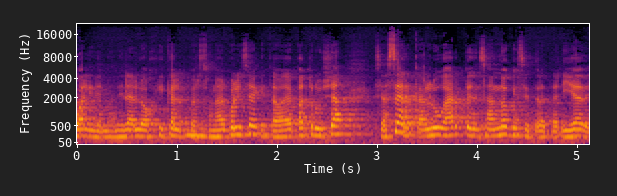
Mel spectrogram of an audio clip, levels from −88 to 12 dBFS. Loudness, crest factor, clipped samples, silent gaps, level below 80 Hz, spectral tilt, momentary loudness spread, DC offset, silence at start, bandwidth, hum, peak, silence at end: -13 LUFS; 12 dB; under 0.1%; none; -42 dBFS; -5.5 dB/octave; 5 LU; under 0.1%; 0 s; 17.5 kHz; none; 0 dBFS; 0 s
